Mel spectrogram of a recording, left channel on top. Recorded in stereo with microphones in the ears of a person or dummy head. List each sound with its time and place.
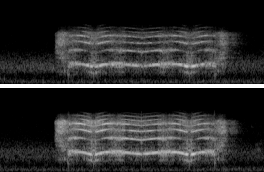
0.6 s a scream: 40° right (ahead or behind), 1.6 m; by 2.3 s 70° right (ahead or behind), 1.7 m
